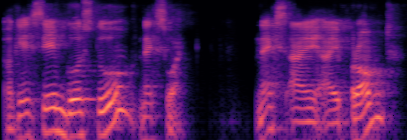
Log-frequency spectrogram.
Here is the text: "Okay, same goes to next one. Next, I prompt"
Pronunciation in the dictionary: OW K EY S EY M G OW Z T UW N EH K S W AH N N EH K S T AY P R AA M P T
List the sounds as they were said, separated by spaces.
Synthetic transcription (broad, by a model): OW K EY S EY M G OW S T UW N EH K S W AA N N EH K S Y AY P R AA M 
